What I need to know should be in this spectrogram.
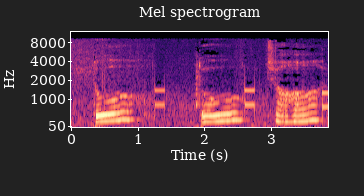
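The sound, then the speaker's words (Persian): Telephone keypad tones as a young woman dials a home phone: a few short, steady two-note beeps set between louder, gliding voice-like tones. No handset pickup stands out. “زن جوان میره گوشی تلفن رو بر میداره و میاد طرف دختر.”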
